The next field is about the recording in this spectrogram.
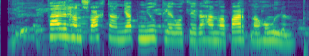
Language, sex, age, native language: Icelandic, male, 18-19, Icelandic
